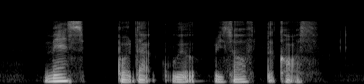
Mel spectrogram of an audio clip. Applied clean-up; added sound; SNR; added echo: none; none; none; none.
